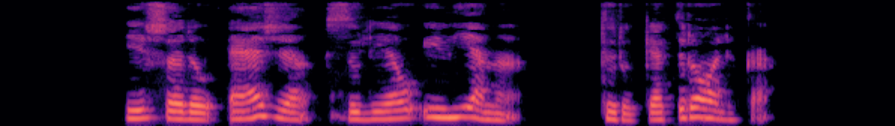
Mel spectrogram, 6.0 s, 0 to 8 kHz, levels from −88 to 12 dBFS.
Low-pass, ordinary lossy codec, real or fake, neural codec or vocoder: 7.2 kHz; MP3, 48 kbps; fake; codec, 16 kHz, 8 kbps, FreqCodec, larger model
